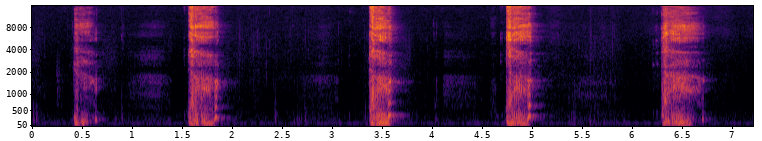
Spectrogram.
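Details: Adult barking cough: five harsh, low, barking coughs, evenly spaced with quiet pauses between them.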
